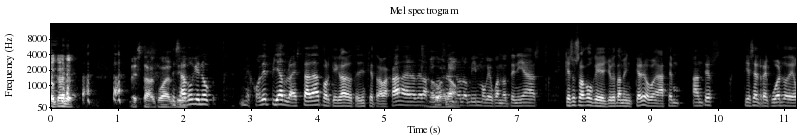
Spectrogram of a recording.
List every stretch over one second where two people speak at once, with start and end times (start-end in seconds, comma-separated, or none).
none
